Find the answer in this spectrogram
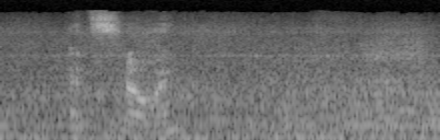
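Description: Race car engines running on the track, their pitch dropping and then climbing again as the cars slow and accelerate, over a steady low rumble.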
